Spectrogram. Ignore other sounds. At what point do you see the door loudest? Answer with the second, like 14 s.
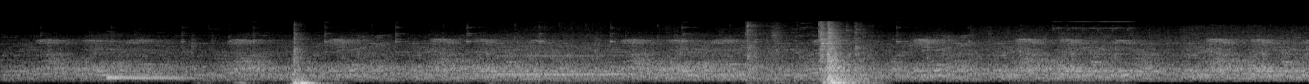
8 s.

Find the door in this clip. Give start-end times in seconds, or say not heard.
1.9-3.4, 7.5-8.8.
